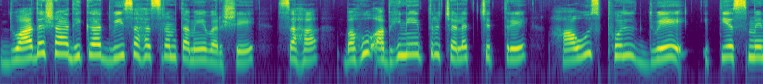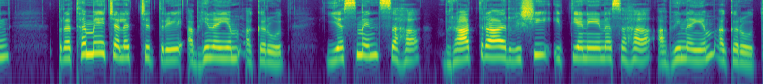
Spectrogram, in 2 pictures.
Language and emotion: Sanskrit, neutral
